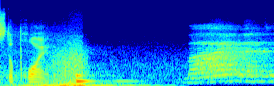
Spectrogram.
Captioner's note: whooshes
